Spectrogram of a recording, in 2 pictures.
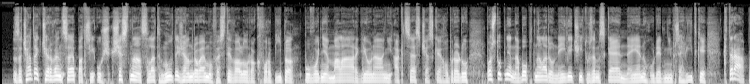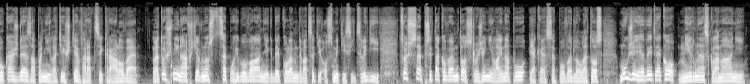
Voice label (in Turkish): Cekce Erkek, seslendirme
